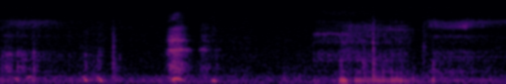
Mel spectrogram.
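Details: Sammie, a pet dog, snoring in sleep after a hard day of walking and eating; soft irregular raspy snorts and breathy bursts, with a sharper hissing breath near the two-second mark and another cluster toward the end.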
